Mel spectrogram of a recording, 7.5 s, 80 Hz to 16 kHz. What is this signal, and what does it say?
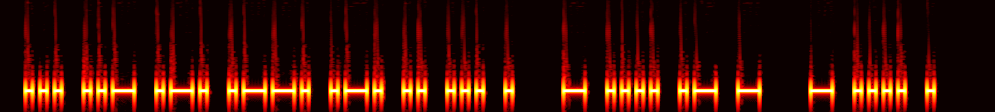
Morse code, heard as a keyed tone, about 22 wpm, 700 Hz. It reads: SURPRISE THAT THE
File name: practice / 22wpm / Sets of 8 Words - 22wpm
